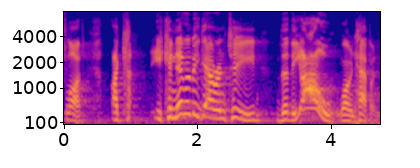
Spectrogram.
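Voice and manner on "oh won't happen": mock offended oh. Sound of being offended.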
